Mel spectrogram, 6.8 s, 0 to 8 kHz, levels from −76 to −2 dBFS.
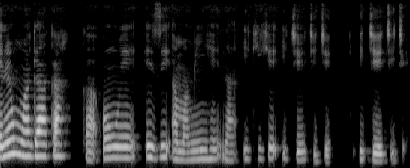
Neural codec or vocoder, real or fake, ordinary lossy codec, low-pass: none; real; none; none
